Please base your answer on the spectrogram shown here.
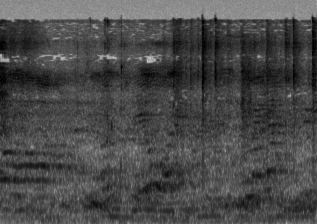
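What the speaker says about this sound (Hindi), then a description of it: "अपनी असल हालत में जो लाल परी कबूतर होते हैं ये वो कबूतर है" Lal pari pigeons coo softly in low, repeated throaty notes, close but faint beneath someone talking steadily throughout.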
